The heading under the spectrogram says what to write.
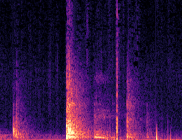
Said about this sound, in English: After Eddie had tried for an hour to open the safe, where Kitty said George kept all his money, he was obliged to use force. Kitty found him a heavy hammer, and he went to work with that.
